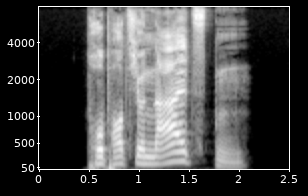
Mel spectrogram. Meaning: 1. superlative degree of proportional 2. inflection of proportional: strong genitive masculine/neuter singular superlative degree
- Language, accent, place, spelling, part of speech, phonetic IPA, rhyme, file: German, Germany, Berlin, proportionalsten, adjective, [ˌpʁopɔʁt͡si̯oˈnaːlstn̩], -aːlstn̩, De-proportionalsten.ogg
